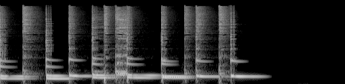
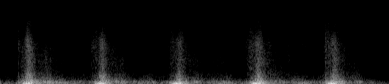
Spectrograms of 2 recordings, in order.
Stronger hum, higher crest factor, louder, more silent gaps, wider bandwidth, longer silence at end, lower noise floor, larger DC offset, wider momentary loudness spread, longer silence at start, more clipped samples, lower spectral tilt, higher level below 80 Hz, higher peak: neither; about the same, 16 dB vs 18 dB; first, -17 LUFS vs -32 LUFS; neither; first, 17.5 kHz vs 3.7 kHz; first, 0.8 s vs 0.45 s; first, -79 dBFS vs -43 dBFS; neither; second, 3 LU vs 18 LU; second, 0 s vs 0.2 s; neither; second, -2 dB/octave vs -8.5 dB/octave; second, -56 dBFS vs -28 dBFS; about the same, -4 dBFS vs -6 dBFS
